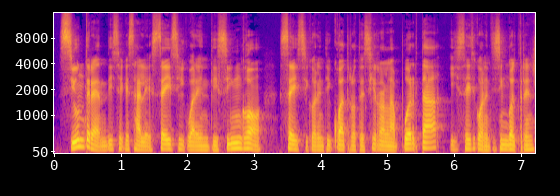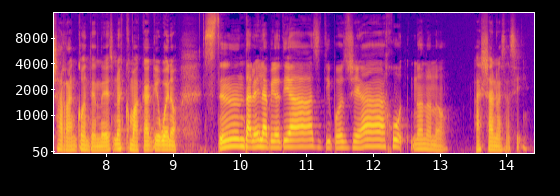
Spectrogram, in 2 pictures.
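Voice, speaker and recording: A man's voice: fairly low pitch, steady tone, moderate pace. A young man with an Argentine accent tells a travel story as a podcast host, chatty and slangy, swearing and filling gaps with small words. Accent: Argentine Spanish. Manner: chatty, slangy and profane, with lots of filler words. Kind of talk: casual storytelling monologue.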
